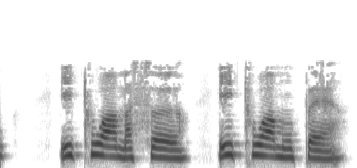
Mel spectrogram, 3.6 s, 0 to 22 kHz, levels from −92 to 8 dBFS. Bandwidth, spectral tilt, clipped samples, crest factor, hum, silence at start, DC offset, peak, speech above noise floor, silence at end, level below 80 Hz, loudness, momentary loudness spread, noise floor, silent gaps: 5.8 kHz; -6 dB/octave; under 0.1%; 16 dB; none; 0 s; under 0.1%; -8 dBFS; 55 dB; 0.15 s; -64 dBFS; -23 LUFS; 7 LU; -78 dBFS; none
